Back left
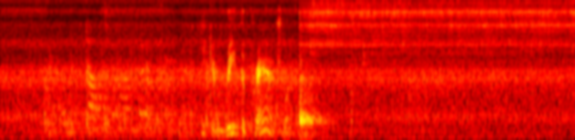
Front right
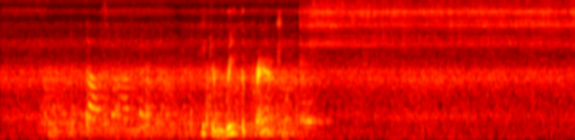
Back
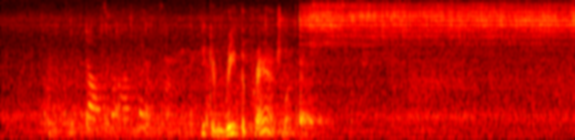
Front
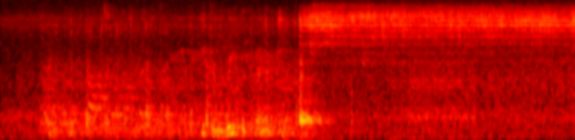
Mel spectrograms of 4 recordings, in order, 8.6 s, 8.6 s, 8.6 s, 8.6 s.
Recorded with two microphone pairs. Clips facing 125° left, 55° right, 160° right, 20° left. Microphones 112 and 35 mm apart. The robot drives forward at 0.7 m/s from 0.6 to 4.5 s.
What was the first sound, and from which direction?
A woman speaking, 110° right.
